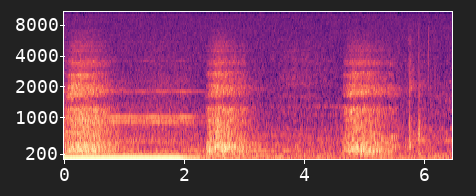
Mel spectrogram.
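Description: A man breathing slowly and deeply while holding a full backbend (wheel pose): three faint breaths about two and a half seconds apart. A steady low hum runs under the first breath and cuts off about two seconds in.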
